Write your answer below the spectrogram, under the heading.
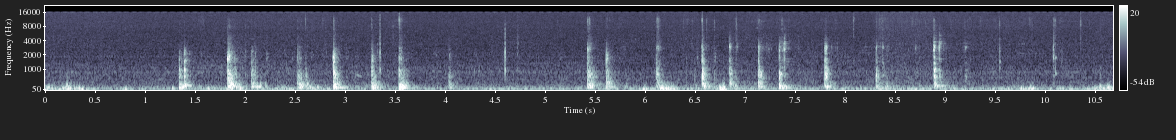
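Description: Mule's hooves stepping on wooden platforms, a string of irregular knocks on the boards.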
